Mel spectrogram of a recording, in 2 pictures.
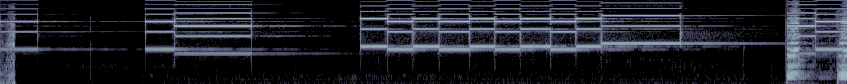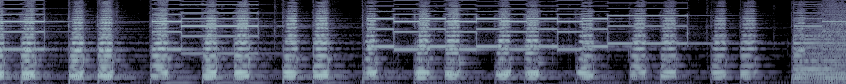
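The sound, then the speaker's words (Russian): The mobile phone ringtone melody from the film Boomer (Бумер), on the hero's phone, plays clearly with no voices: thin, high electronic tones in a short stepping tune, then a fuller, louder polyphonic section with rhythmic pulsing notes. “И это при том, что даже кадры со звучащим рингтоном а, режиссер вообще-то не задумывал.”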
